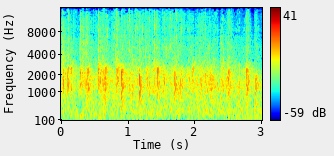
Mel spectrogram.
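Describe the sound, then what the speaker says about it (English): An audience at the 2019 Spartan Club Hall of Fame ceremony claps steadily, a dense patter of many hands that holds at an even level throughout. "So let's give them a round of applause."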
